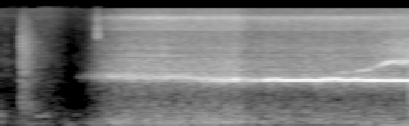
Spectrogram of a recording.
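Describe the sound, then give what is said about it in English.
A Bird Dogs whistle-tip football, thrown really hard, whistles through the air as a steady, high tone that swells in loudness and holds for over a second, with a faint rushing noise beneath it. “A free Bird Dogs whistle tip football with your pair of Bird Dogs.”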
